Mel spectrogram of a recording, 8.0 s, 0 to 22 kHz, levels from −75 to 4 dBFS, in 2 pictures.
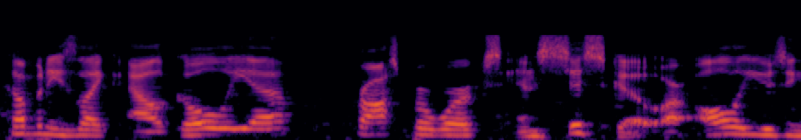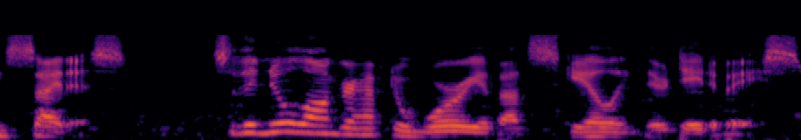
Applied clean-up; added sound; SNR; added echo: classical method Wiener filter.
